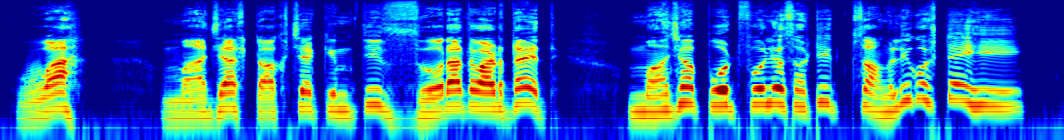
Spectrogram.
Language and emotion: Marathi, happy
